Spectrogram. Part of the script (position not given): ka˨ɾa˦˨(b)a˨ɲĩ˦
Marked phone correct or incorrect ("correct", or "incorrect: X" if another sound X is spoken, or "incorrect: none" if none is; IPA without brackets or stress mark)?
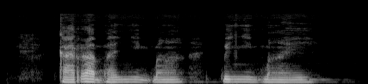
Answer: correct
